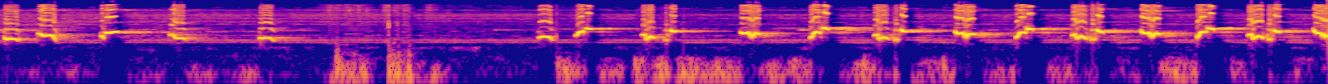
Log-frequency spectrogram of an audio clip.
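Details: Trucukan chattering song as a lure for other birds: bright whistled notes, a brief quiet gap, then a fast repeated string of bubbly phrases over low thumping noise.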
